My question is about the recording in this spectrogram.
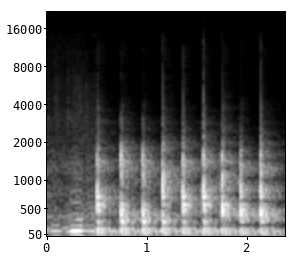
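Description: Rapid banging on a door, about ten quick knocks at about six a second starting half a second in, over a low droning music bed.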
